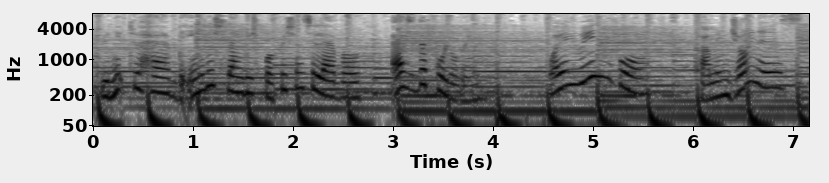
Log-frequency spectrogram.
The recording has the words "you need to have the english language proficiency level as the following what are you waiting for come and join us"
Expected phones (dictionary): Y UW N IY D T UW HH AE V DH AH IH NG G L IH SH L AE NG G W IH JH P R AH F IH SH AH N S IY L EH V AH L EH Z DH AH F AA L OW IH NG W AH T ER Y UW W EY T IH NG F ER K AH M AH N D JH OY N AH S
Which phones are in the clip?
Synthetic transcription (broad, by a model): Y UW N IY D T UW HH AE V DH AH IH NG G L IH SH L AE NG G W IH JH P R AH F IH SH AH N S IY L EH V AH L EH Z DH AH F AA L OW IH NG W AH T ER Y UW W EY T IH NG F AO K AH M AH N JH OY N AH S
